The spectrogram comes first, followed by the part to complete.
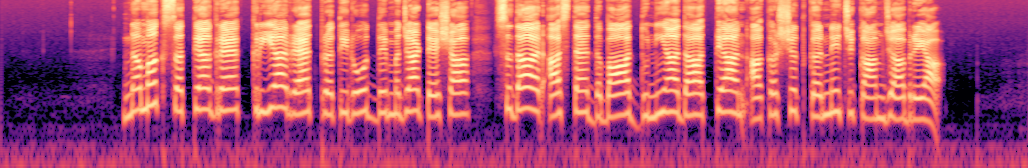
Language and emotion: Dogri, neutral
